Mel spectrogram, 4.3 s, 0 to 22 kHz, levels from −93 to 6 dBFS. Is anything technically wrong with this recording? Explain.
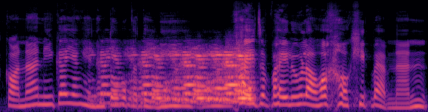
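Yes. From 0.88 to 2.68 s the speech comes back in thin, ringing repeats roughly every 0.4 s, building until they peak about 8 dB above the speech. This is feedback echo between two devices: each microphone recaptures the other's playback, which neither echo canceller removes.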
